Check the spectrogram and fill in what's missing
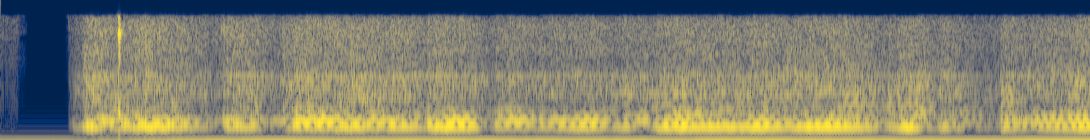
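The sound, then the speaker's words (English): A steady, droning airplane engine passes overhead, a loud harmonic hum holding nearly constant for about ten seconds with a slight wavering in pitch, and no one talking. “Nice airplane.”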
